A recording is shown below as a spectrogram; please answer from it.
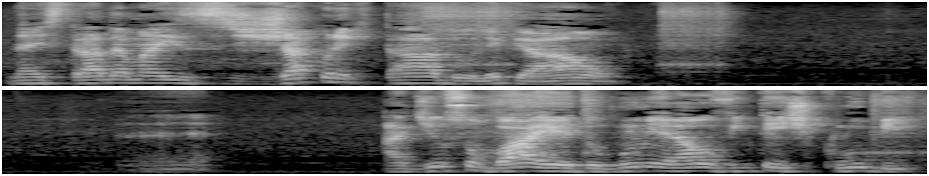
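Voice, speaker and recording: A man's voice: mid-range voice, slow pace, pauses often, fairly bright tone. Chatty man hosting a roomy live stream. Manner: chatty, greets viewers one by one. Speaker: live show host. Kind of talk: casual live-stream chat. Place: home, Ribeirão. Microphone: wireless mic. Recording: roomy and distant with faint background noise.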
